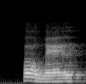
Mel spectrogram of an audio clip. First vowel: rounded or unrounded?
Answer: rounded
